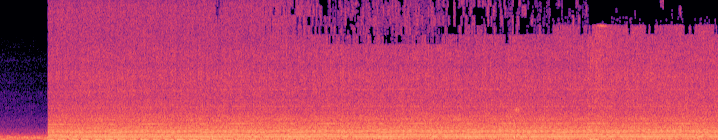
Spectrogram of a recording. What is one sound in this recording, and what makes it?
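A speedboat engine roars over splashing water.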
